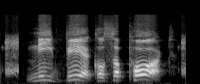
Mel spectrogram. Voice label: need support, Male; Tribes2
